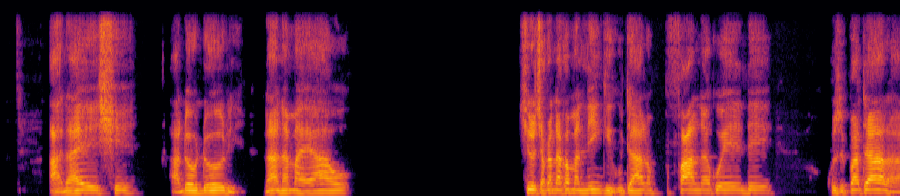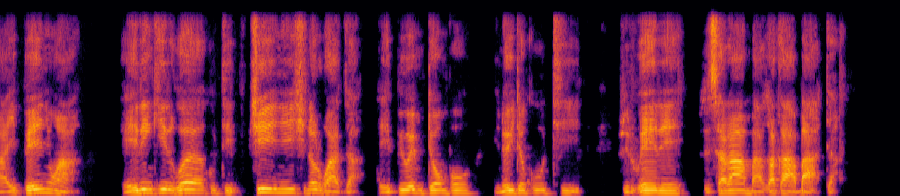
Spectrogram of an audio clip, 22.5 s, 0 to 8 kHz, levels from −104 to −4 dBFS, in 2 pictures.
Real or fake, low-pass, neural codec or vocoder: real; 7.2 kHz; none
